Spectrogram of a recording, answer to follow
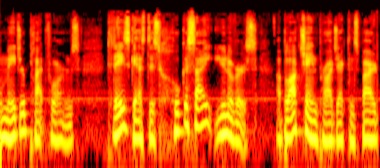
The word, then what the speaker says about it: Hokusai: Today's guest is Hokusai Universe, a blockchain project inspired by one of Japan's greatest artists.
